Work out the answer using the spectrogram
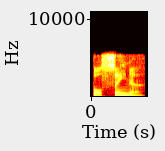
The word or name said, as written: Bolsena, Lake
